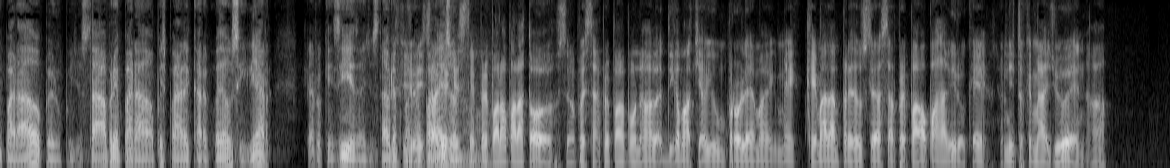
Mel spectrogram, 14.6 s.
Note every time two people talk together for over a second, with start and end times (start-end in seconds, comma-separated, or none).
4.8-6.3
